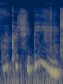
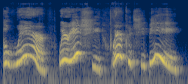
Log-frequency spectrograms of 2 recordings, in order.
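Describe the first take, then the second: First: Much softer, hushed echo of the question; whisper. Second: Higher, worried little bird voice; searching, a touch anxious; baby bird wondering. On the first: Shown as a demonstration. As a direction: whisper it to the children. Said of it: "repeats the question hushed". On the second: Acted. Bird wonders where mother is.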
